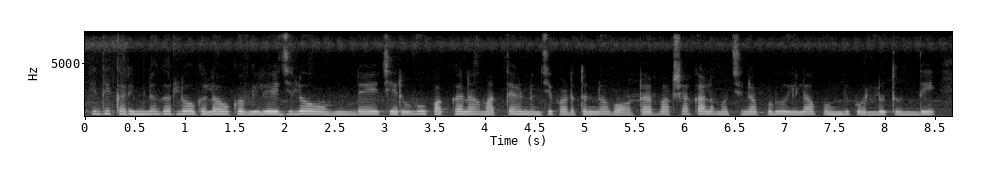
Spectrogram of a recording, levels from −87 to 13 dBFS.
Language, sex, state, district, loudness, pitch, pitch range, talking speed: Telugu, female, Telangana, Karimnagar, -23 LUFS, 225 Hz, 220-235 Hz, 120 wpm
